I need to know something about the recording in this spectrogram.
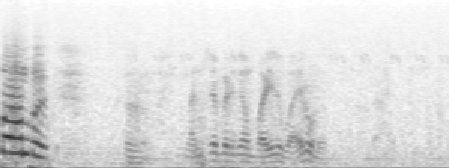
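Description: A man speaks hurriedly.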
